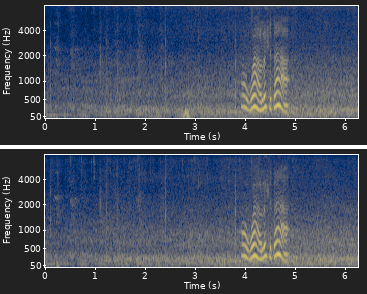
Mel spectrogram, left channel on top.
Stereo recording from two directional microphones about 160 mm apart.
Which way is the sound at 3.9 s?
10° left (ahead or behind).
